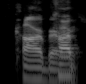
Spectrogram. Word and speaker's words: Carberry: You know, we talk about Carberry. I'm probably saying his name wrong because my mouth sucks. – Carberry. – Thank you. I add a D in there or an R somewhere because I'm weird.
